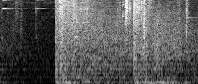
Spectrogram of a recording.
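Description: A loud, sudden burst of rapid gunfire in the video game Fortnite, breaking out after a quiet moment and continuing as sustained, close-range shooting.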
